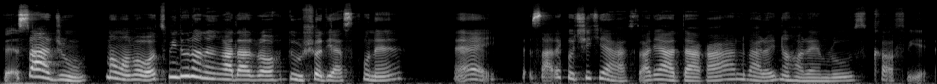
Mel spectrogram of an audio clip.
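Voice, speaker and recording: A woman voicing a large scarred male hunting dog who taunts in a loud, drawn-out voice. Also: mid-range voice, expressive. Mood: mocking.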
